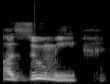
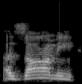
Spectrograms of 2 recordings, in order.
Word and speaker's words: Azami: a tier I know I call him Azumi and people telling me Oh no that's not the way how you cut how you say his name his name's azami or something like that let me let me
